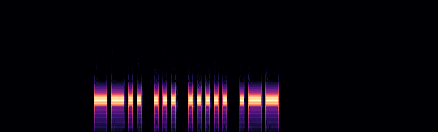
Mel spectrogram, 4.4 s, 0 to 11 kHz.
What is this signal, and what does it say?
Morse code, heard as a keyed tone, about 28 wpm, 700 Hz. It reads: ZS5W
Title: DXCC-100 Call Signs - 4 Characters - 28wpm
